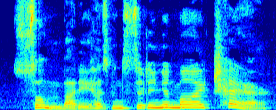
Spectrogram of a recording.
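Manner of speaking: a big bear's gruff growl. Acted. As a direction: growl it like a big father bear. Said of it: "growled in his great gruff voice".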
